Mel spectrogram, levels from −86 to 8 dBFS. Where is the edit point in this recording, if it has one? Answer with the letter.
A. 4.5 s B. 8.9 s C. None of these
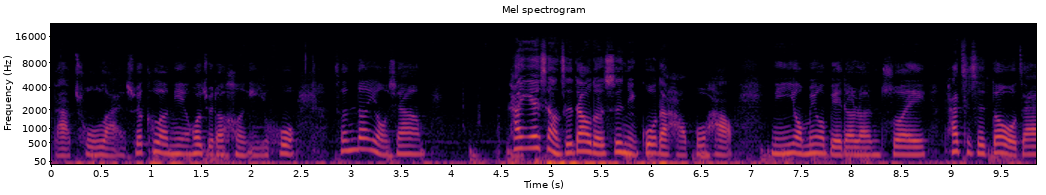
A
